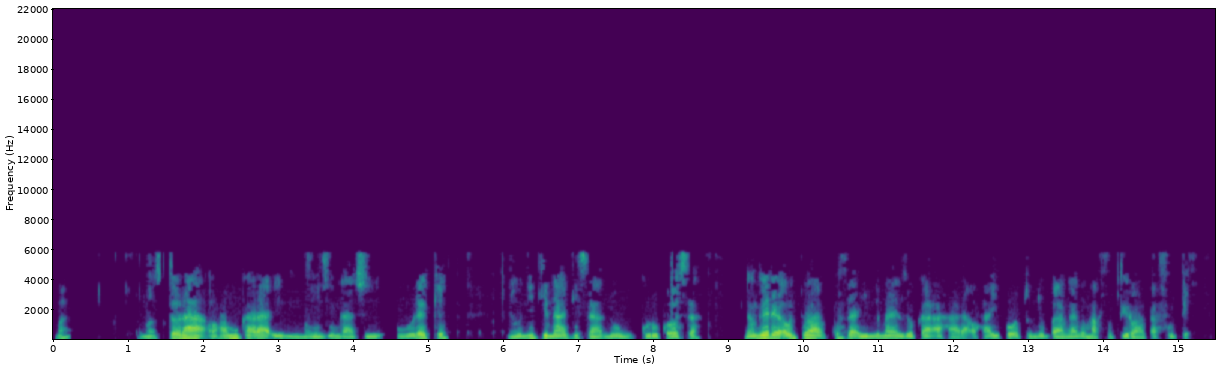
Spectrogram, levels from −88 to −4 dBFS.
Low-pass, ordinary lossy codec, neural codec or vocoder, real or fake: 7.2 kHz; MP3, 24 kbps; codec, 24 kHz, 6 kbps, HILCodec; fake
